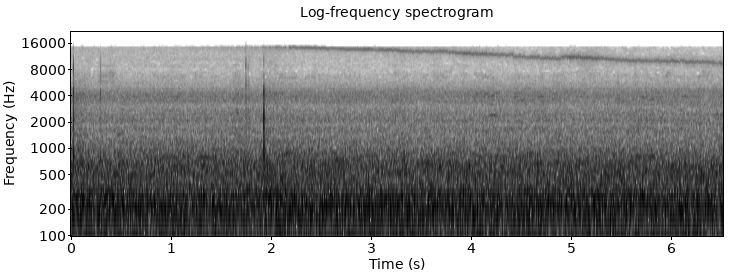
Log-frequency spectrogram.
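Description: Steady low rumble of a car's engine running, heard from inside the cabin, with a single click about two seconds in and a faint high whine slowly falling in pitch.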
